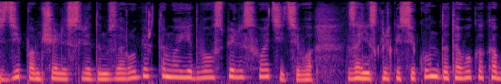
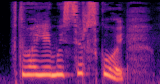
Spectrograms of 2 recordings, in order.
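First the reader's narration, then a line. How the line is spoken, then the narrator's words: Shouted. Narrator (Russian): прокричала Скарлетт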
